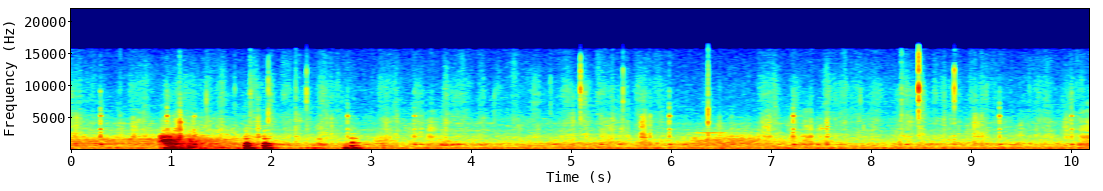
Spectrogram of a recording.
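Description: Metal knitting needles clicking faintly against each other, with the yarn rubbing, as stitches are worked in single rib. A rustle and a few louder knocks come between about one and three seconds in.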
